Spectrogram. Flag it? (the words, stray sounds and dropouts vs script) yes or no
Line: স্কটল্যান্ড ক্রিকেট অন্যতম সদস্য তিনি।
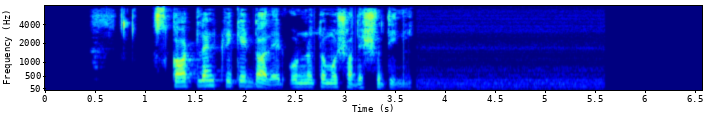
yes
